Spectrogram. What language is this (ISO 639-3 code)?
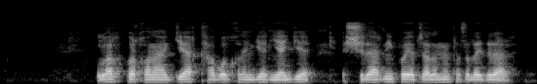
uzb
